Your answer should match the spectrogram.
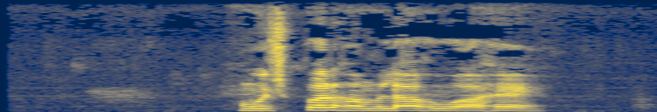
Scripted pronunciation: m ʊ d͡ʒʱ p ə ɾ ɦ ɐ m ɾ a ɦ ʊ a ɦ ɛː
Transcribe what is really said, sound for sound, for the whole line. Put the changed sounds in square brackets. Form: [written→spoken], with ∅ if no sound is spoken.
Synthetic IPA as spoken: m ʊ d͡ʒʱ p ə ɾ ɦ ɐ m [ɾ→l] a ɦ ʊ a ɦ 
